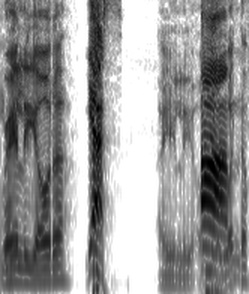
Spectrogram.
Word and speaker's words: Ray Liotta: Ray Aolo, the one that died. Whatever. Okay, keep going. Ray Aolo. I'm so mad. I can't pronounce his name. Ray Liotta.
